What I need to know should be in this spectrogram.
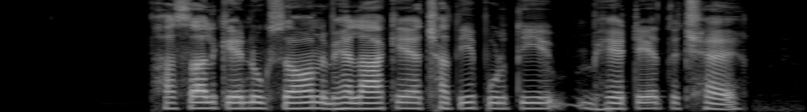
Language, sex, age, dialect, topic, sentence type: Maithili, male, 18-24, Angika, agriculture, question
